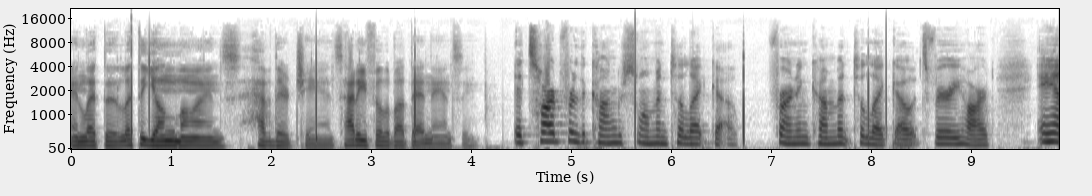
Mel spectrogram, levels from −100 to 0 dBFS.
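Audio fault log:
0.61–0.81 s and 7.98–8.18 s: loud pop, in pairs. A voltage step, likely from a plug, switch, static discharge or driver glitch, entered the signal path twice in quick succession. Each pair is heard as a double thump about 20 dB above the speech, which carries on underneath.
2.46–2.48 s, 3.45–3.47 s, 5.65–5.67 s, 6.73–6.75 s: loud pop, single. Each is one brief 20 ms pulse peaking about 25 dB over the speech (about 20 dB at 6.73 s), heard as a sharp crack.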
